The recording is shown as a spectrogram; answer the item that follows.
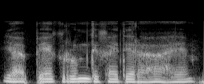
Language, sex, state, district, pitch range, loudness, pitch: Hindi, male, Arunachal Pradesh, Papum Pare, 120-125 Hz, -15 LUFS, 120 Hz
